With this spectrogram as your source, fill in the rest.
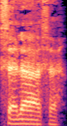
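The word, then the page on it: ثلاثة: Arabic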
